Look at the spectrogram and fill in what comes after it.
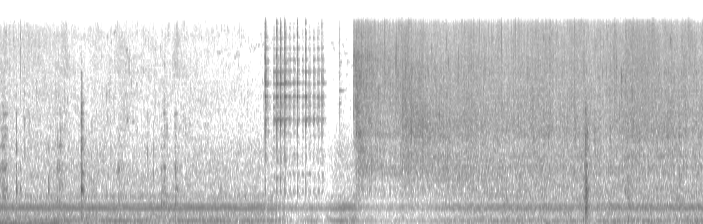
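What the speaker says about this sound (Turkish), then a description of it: "Ardından da diğer sebzeleri peş peşe kızartmaya devam edeceğim." Vegetables hit hot oil in a frying pan. A faint sizzle builds after a few seconds of quiet kitchen clatter, then continues steadily with small pops and crackles to the end.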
